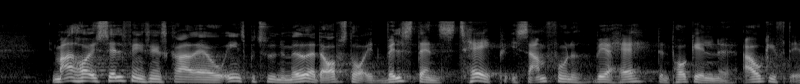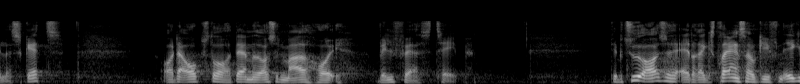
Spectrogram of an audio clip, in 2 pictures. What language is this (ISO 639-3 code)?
dan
